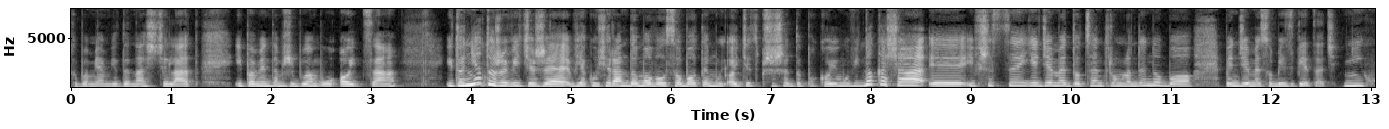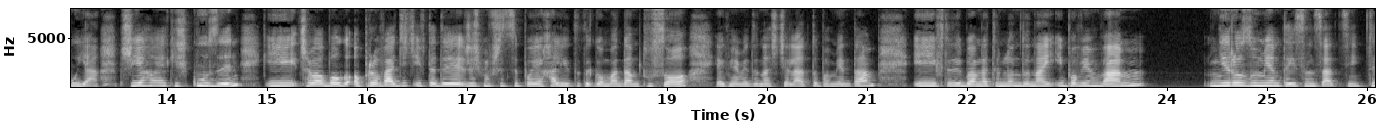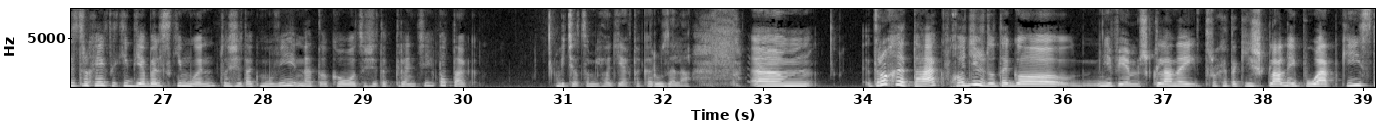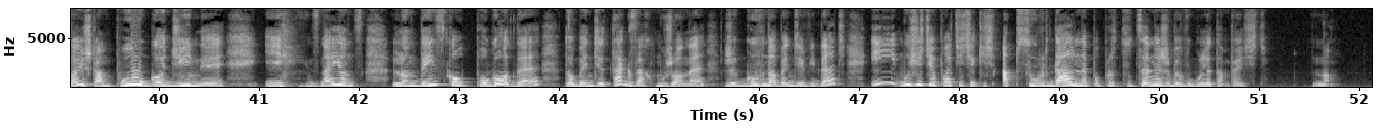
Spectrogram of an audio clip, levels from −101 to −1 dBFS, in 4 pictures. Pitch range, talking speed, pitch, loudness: 210-260 Hz, 170 wpm, 230 Hz, -20 LUFS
